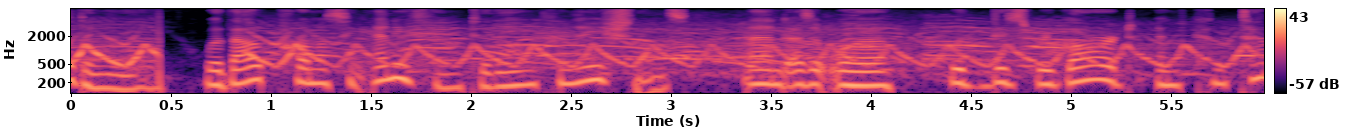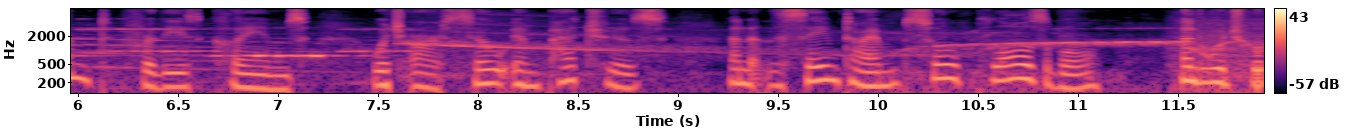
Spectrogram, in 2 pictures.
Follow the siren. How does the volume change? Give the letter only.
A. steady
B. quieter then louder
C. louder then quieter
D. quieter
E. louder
D.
